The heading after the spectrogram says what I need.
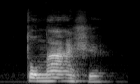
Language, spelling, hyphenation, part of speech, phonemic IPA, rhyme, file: Dutch, tonnage, ton‧na‧ge, noun, /ˌtɔˈnaː.ʒə/, -aːʒə, Nl-tonnage.ogg
- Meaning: 1. tonnage (water displacement of a ship measured in tons) 2. tonnage (cargo capacity of a ship's hold)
